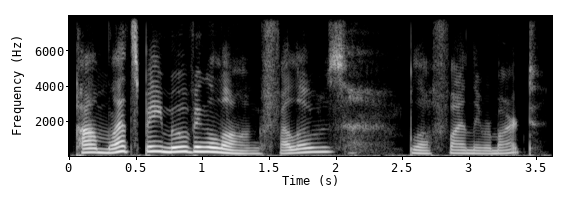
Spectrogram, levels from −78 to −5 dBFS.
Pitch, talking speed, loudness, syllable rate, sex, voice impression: 210 Hz, 150 wpm, -17 LUFS, 5.2 syllables/s, female, feminine, adult-like, slightly soft, fluent, calm, reassuring, slightly kind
